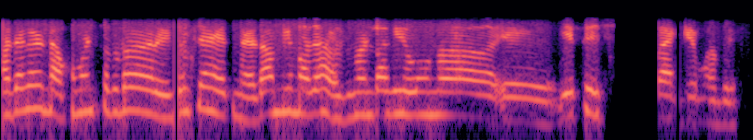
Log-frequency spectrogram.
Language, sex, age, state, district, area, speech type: Marathi, female, 60+, Maharashtra, Nagpur, rural, conversation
